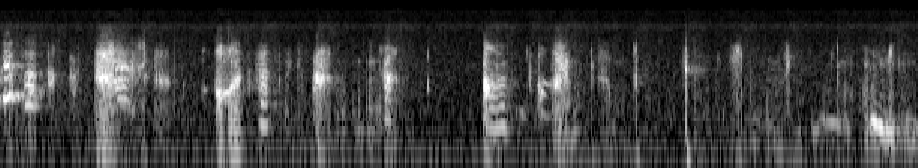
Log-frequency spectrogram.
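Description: Cartoon donkey braying, voiced by a performer: a run of short, uneven cries.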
